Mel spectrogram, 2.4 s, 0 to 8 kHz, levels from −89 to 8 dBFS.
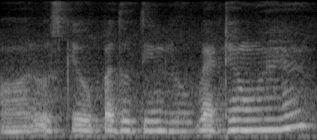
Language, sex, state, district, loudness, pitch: Hindi, female, Uttar Pradesh, Gorakhpur, -27 LUFS, 205 Hz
